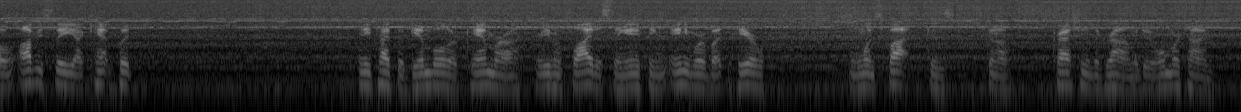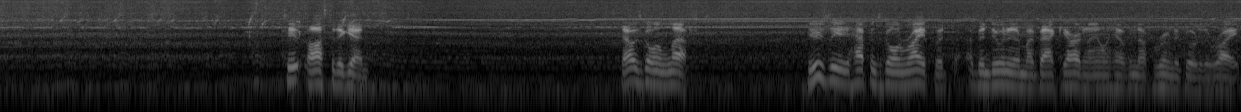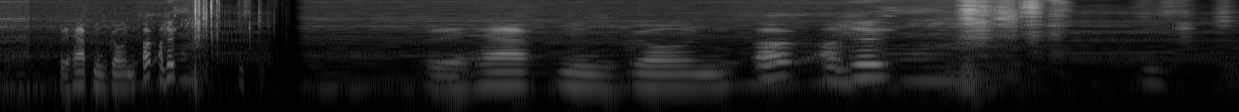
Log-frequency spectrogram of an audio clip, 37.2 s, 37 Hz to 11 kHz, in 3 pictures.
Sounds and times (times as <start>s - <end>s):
Speech: 0.0s - 1.3s, 3.6s - 7.7s, 8.5s - 12.2s, 15.2s - 16.2s, 18.6s - 19.3s, 20.4s - 24.8s, 25.4s - 26.7s, 29.1s - 33.8s.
